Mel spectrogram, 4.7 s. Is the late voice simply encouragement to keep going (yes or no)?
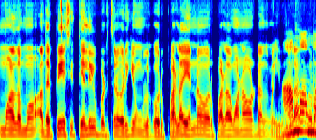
no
